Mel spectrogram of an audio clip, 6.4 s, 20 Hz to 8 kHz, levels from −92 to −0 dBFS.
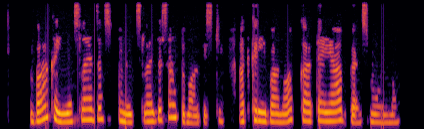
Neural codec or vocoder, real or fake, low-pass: none; real; 7.2 kHz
